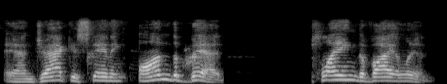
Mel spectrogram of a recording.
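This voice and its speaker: Higher-voiced man hosting a panel. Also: expressive, slow pace, a bit bright. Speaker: panel host and interviewer. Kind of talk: conversational interviewing and storytelling.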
